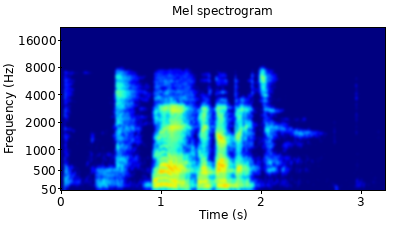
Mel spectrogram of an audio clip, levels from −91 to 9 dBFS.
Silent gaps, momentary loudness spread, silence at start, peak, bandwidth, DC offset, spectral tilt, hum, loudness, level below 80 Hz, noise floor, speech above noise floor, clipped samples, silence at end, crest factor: none; 18 LU; 0.55 s; -6 dBFS; 8 kHz; under 0.1%; -5 dB/octave; none; -24 LUFS; -68 dBFS; -80 dBFS; 55 dB; under 0.1%; 1.2 s; 24 dB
